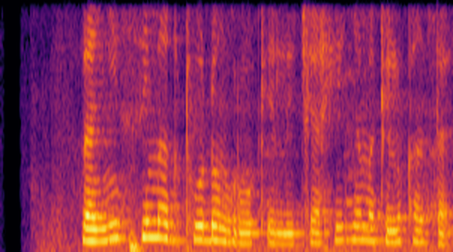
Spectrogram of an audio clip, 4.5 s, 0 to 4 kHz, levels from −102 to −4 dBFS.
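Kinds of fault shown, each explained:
Comfort noise in place of the background: From the start to 0.82 s the real background is gone, replaced by a steady, featureless hiss. It sits about 3 dB lower than the true background would be. That points to the sender pausing transmission during silence and the receiver filling the gap with synthetic noise, likely discontinuous transmission. The background itself is quiet, about 31 dB below the loud parts of the speech.
Onset clipped by the voice detector: Speech begins abruptly at 0.8 s. Its soft first moment, about 20 ms, is missing, and the synthetic noise runs right up to the hard start. The detector was likely slow to notice the sound returning, so those opening milliseconds were never sent. The result is a word that starts abruptly instead of easing in. Because the cut is so short, it is brief.
Sound dropped by the voice detector: Twice, short stretches of speech vanish into steady noise. 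The first comes at 3.04 s, right after "mag tuo dongruok e", and lasts 40 ms. The second comes at 4.36 s and lasts 20 ms. In each case quiet speech was likely mistaken for background and transmission paused. The speech is briefly replaced by the flat filler noise. Throughout, the narrowband call path stops everything above 4 kHz.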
